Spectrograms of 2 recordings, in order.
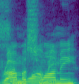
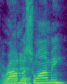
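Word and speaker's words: Ramaswamy: Ram Ramy Swami Ramwami Ramaswami. What's the first name? VC Ramaswami.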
